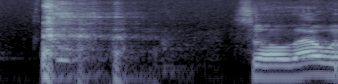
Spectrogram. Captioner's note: chuckles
